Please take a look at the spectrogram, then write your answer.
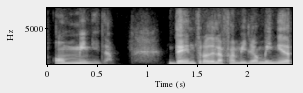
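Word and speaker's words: Hominidae: la familia oía eh Cuando vean la palabra a e bien en muchas palabras en latín la e no se pronuncia cuando está al final bien Esto es homínida dentro de la familia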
